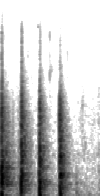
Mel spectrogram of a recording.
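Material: Woven fabric.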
